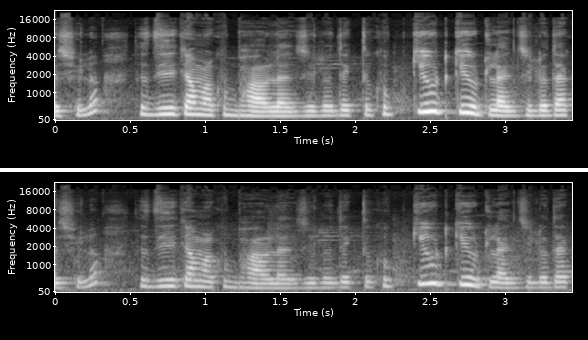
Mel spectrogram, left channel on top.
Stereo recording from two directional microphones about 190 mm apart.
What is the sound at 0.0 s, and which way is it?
A woman's voice, 30° left (ahead or behind).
